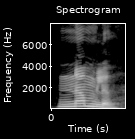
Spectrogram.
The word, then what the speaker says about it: NUML: जैसे national university of modern language के NUML words लेके नम्ल, इसको प्रोनाउंस किया जाता है नम्ल।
